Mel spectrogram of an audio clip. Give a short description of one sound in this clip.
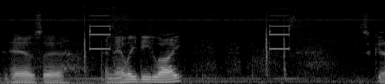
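An electronic device beeps briefly when its button is pressed.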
